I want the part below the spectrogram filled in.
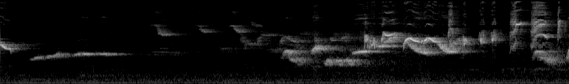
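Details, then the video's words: Singing orange-headed thrush used to trigger song in other birds: a long even whistle, scattered high chirps, then an intense, dense jumble of warbles and harsh buzzy notes. "AMPUH UNTUK PANCINGAN ANIS MERAH MEMICU CEPAT BUNYI DAN GACOR!"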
